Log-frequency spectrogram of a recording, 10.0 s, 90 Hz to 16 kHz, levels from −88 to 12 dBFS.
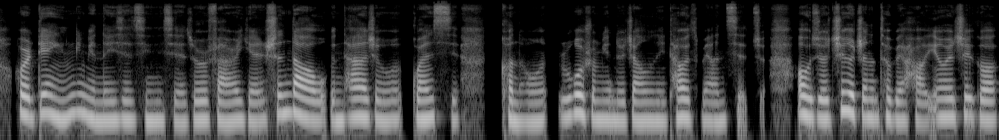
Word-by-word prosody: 或 230 -2 +6
者 - - -2
电 240 +2 +2
影 210 +1 +1
里 245 - -2
面 210 -5 +1
的 185 - 0
一 185 - 0
些 190 0 -2
情 185 -1 -3
节， 180 -1 -6
就 190 +2 -2
是 190 - +2
反 185 -1 -2
而 180 +1 0
延 185 -1 -4
伸 235 +5 0
到 225 -5 +6
我 185 - -3
跟 185 0 -2
他 205 +2 +1
的 205 - +5
这 200 -1 -4
个 190 +2 -4
关 195 0 +2
系。 205 -2 -6 0.4
可 195 - +1
能 180 0 -2
如 205 +1 -3
果 240 +1 +6
说 215 -2 -4
面 190 0 0
对 185 -1 -1
这 185 - -4
样 185 -1 0
的 185 - -1
问 - - -2
题， 180 - -3
他 200 - -1
会 205 - +4
怎 195 - -21
么 185 - -6
样 180 0 -3
解 185 - -9
决？ - - -15 0.3
哦， 230 - +6
我 220 - +6
觉 205 0 -1
得 195 - +4
这 260 +8 0
个 255 - +7
真 210 -3 -1
的 200 - -1
特 205 +1 -2
别 190 -1 -2
好， 180 0 -4
因 205 - -5
为 205 0 +2
这 215 +1 -1
个， 195 -2 +1
195 Hz, 360 characters per minute, -23 LUFS, 185-205 Hz, 0.4 s, 个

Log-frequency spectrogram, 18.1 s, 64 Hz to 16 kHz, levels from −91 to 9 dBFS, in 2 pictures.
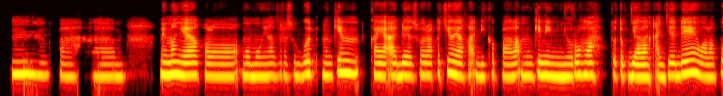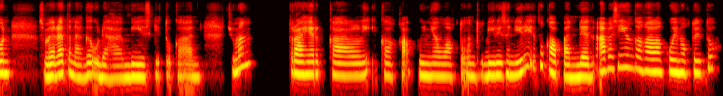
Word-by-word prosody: Mmm, 230 -2 +1
paham. 200 0 -6 0.4
Memang 230 +1 +5
ya 215 - +8 0.2
kalau 205 -1 -2
ngomongin 205 -1 -1
hal 205 - -8
tersebut 210 +2 -2 0.2
mungkin 215 +4 +2 0.3
kayak 215 -1 +4
ada 210 0 +2
suara 215 +1 -2
kecil 230 +3 -1
ya, 210 - +2
Kak, 205 - -2
di - - -1
kepala 205 0 -2
mungkin 215 +1 +2
yang 205 - +2
nyuruh 200 +2 +1
lah 220 - +2 0.2
tetap 210 -2 -3
jalan 195 0 +4
aja 210 +2 0
deh 235 +4 +5
walaupun 200 +4 0 0.4
sebenarnya 210 +4 +2
tenaga 210 -3 -1
udah 195 -4 -1
habis 195 +1 -1
gitu 215 0 -10
kan, 195 -2 -6 0.3
cuman 315 +8 0 0.5
terakhir 230 -2 +3
kali 210 -1 -1 0.2
Kakak 205 -2 -4
punya 210 -1 -1
waktu 200 0 -6
untuk 205 +1 -5
diri 215 +1 +1
sendiri 235 - -1
itu - - -4
kapan 230 - +1
dan 200 -1 +3
apa 280 +4 +4
sih 340 +2 -3
yang 335 - -3
Kakak 275 -4 +1
lakuin 255 -1 +2
waktu 245 0 -3
itu? 275 +6 -8
215 Hz, 170 wpm, -22 LUFS, 200-230 Hz, 0.5 s, ya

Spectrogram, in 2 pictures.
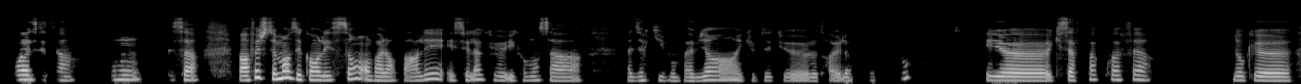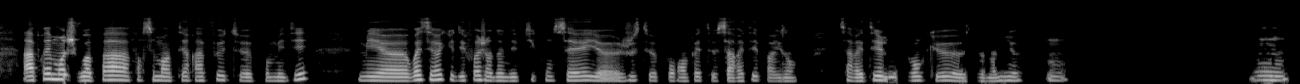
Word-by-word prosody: ouais 220 0 +8
c'est 205 -1 -11
ça, 190 -1 -4 0.4
mmh, 220 +1 +1 0.3
c'est 205 - -16
ça. 205 -2 +2 0.4
Bah, 195 - +9
en 200 - +7
fait, 320 - +7
justement, 305 0 +7
c'est 235 -6 +4
quand 205 0 +4
on - - +7
les 195 0 +2
sent, 245 +4 +1
on 235 -6 +3
va 185 -2 +2
leur 180 0 0
parler 230 +8 0
et - - -5
c'est 185 - -6
là, 225 - +1
qu'ils 195 -4 -5
commencent 190 +3 -7
à 170 0 0 0.5
à 175 - -6
dire 185 +2 -6
qu'ils 185 -2 -11
vont 170 -1 -7
pas 170 -1 -4
bien 170 - +1
et 100 - -3
que - - -18
peut-être 175 -1 -12
que 90 +1 -3
le 165 - -4
travail - - -4
leur 170 - -4
stress 175 0 -23
et - - -46 0.2
tout 300 +3 -6 0.7
et 190 -1 +3
heu, 175 -1 +6
qu'ils - - -7
savent 190 -2 +1
pas 225 0 -3
quoi 215 -1 -3
faire. 215 -2 -3 0.8
Donc 190 -1 -4
heu, 180 -1 +5 0.3
après 195 +7 +6
moi 235 0 +7
je - - +11
vois 185 0 +3
pas 205 +1 +4
forcément 190 0 -3
un - - -2
thérapeute, 185 +2 -7
heu, 165 -1 -4
pour 170 - -9
m'aider, 190 +11 -3 0.5
mais, 185 -2 0
heu 170 0 +4
ouais 210 +4 +3
c'est 220 0 -2
vrai 225 +1 +3
que 215 - -7
des 185 -1 -5
fois 210 +1 -1
je 195 - -2
leur 175 - -4
donne 175 -1 -3
des 170 0 -5
petits 215 - -15
conseils, 185 0 -2
heu, 90 - -2
juste, 185 +2 -9
heu, 175 - -7
pour 175 -1 -6
en 160 0 -5
fait, 180 +1 -8
heu, - - -9
s'arrêter, 165 +4 -4
par 155 -5 -10
exemple. 155 0 -9 0.4
S'arrêter 175 +3 -1
le - - -2 0.2
temps 185 +1 -3
que, 180 - -8 0.2
heu, - - -2
ça 160 - -9
va 155 0 -5
mieux 180 +1 -4 0.3
mmh. 185 - -9 1.8
Mmh 200 0 -5
mh. - - -6
185 Hz, 220 wpm, -23 LUFS, 175-205 Hz, 1.8 s, je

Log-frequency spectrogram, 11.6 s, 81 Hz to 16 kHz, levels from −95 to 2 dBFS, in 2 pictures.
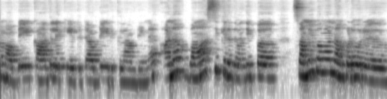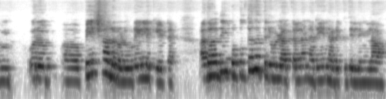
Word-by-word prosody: நாம 255 -3 -1
அப்படியே 230 +2 -3
காதில 220 +2 -1
கேட்டுட்டு 215 0 -5
அப்படியே 225 +2 -5
இருக்கலாம் 205 -2 -7
அப்படின்னு. 195 +5 -10 0.2
ஆனா 280 +7 +6 0.3
வாசிக்கிறது 300 +1 +1
வந்து 235 +3 -7
இப்ப 265 -1 0 0.6
சமீபமா 340 +4 +5
நான் 275 -2 +4
கூட 260 - +5
ஒரு 235 -2 +1 0.8
ஒரு 240 -1 +2 0.4
ம், 215 0 -3
பேச்சாளருட 290 -7 +2
உரையில 240 +3 -1
கேட்டேன். 200 -1 -4 0.4
அதாவது 285 +4 +5
இப்போது 280 -4 +1
புத்தக 375 +7 +3
திருவிழாக்கள் 235 -4 0
எல்லாம் 230 0 -5
நறைய 220 +1 -4
நடக்குது 210 0 -4
இல்லைங்களா, 200 -1 -3
235 Hz, 145 wpm, -19 LUFS, 215-280 Hz, 0.8 s, ஆனா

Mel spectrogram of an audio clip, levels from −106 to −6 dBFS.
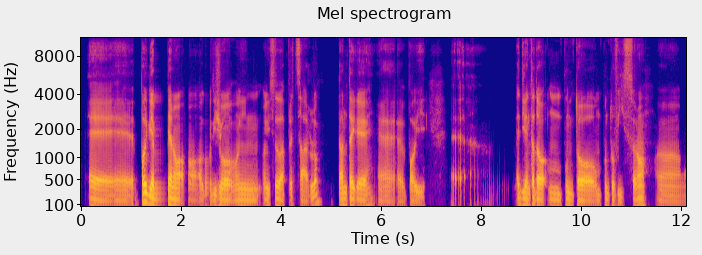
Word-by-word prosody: Ehm, 80 -2 0
poi 135 +3 +7
pian 85 -7 +4
piano 90 -2 +4
ho, 80 +1 -5
come 90 -1 -8
dicevo, 85 +1 0
ho 80 +2 -3
in 80 -1 -2
ho - - -8
iniziato 90 +1 0
ad - - +1
apprezzarlo, 130 - -3 0.3
tant'è 90 0 +3
che, 85 +1 +1
ehm, 75 -1 -6
poi, 75 -2 -2 0.5
ehm, - - -15 1.2
è 100 - -1
diventato 90 -3 +3
un 85 -2 -4
punto 80 -3 +2
un 80 0 -7
punto 85 +1 -4
fisso, 80 +1 -6
no 95 +1 +1 0.2
uhm, 75 -1 -5
85 Hz, 135 wpm, -25 LUFS, 80-90 Hz, 1.2 s, poi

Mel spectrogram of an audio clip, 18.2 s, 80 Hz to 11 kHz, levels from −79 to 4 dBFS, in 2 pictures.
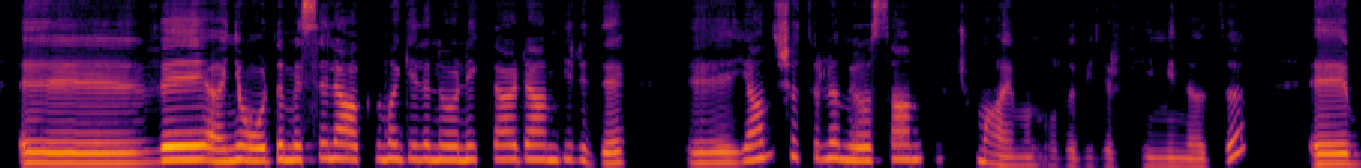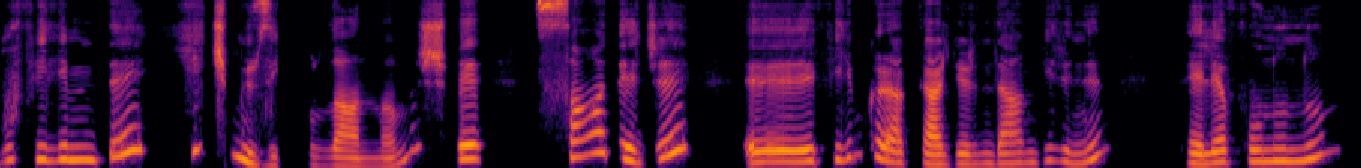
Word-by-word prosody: eee, 195 0 +1
ve, 260 +1 +8
hani, 240 +2 +1
orada, 245 +1 +1
mesela, 270 +2 +1
aklıma 270 +1 -4
gelen 270 0 -4
örneklerden 265 0 -2
biri 250 -6 -10
de, 200 +1 -2 0.4
eee, 195 -1 -6
yanlış 235 - -3
hatırlamıyorsam 270 -3 -3
"Üç 265 - -25
Maymun" 160 -8 -8
olabilir 145 -1 -19
filmin 145 -2 -11
adı. 135 - -7 0.5
Eee, 185 +1 +3
bu 235 +8 -9
filmde 260 +3 -1 0.4
hiç 435 -5 +2
müzik 175 - +1 0.2
kullanmamış 150 - -2
ve 270 0 +5 0.3
sadece, 310 - +5 0.5
eee, 215 +1 +4
film 265 +8 -7
karakterlerinden 190 - 0
birinin 240 - -6 0.4
telefonunun 225 - -1
235 Hz, 100 wpm, -23 LUFS, 195-265 Hz, 0.5 s, ve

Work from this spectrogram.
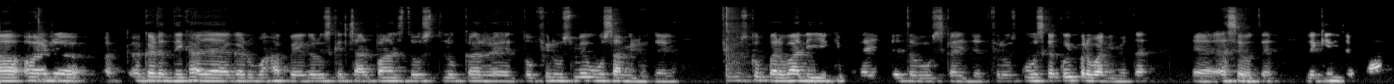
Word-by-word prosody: और 160 +2 +6 0.7
अ, - - -2
क 150 - -17
अगर 170 0 +4
देखा 160 +2 +4
जाए 155 -1 +6
अगर 155 0 -1
वहाँ 155 +1 0
पे 150 -1 -1
अगर 155 +1 -2
उसके 155 +1 -3
4-5 155 +1 0
दोस्त 155 0 -4
लोग 155 0 -5
कर 155 -1 -1
रहे 150 0 -3
हैं 145 0 -5
तो 150 - -5
फिर 165 -1 -2
उसमें 160 +2 -1
वो 165 -2 0
शामिल 150 -3 +1
हो 135 - -3
जाएगा। 130 0 -6 0.5
फिर 175 - -6
उसको 180 +1 -6
परवाह 165 -1 +5
नहीं 160 -1 +3
है 155 - 0
कि 170 - -10
जो 165 - -7 0.2
मेरा 145 - -2
इज़्ज़त 150 +1 -6
है 150 - -3
वो 145 0 -7
उसका 145 0 -6
इज़्ज़त। 135 -2 -8
फिर 150 - -11
उसको 155 +2 -6
उसका 160 +1 +2
कोई 175 0 +3
परवाह 150 -4 +5
नहीं 145 -1 -8
होता। 135 +2 -3
अ, 145 0 -13 0.7
ऐसे 150 +1 +3
होते 140 -2 0
हैं 145 +1 -8 0.3
लेकिन 155 +2 +2
जब - - -4 0.2
बा 410 - +6
155 Hz, 220 wpm, -20 LUFS, 150-160 Hz, 0.7 s, और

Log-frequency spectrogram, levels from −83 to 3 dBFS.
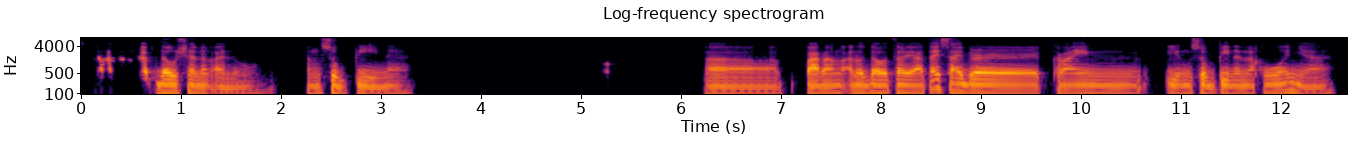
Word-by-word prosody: nakatanggap - - -5
daw 105 -1 +7
siya 100 +1 -1
ng 95 -1 -3
ano, 85 +2 -6 0.5
ng 90 - -5
subpoena. 90 -2 -4 2.9
Ah, 90 -1 -2 0.3
parang 95 +1 +5
ano 100 +1 0
daw 100 0 +5
'to 105 - +1
yata 100 +7 +3
eh, 150 - +2
cybercrime 100 -2 +2 0.7
yung 100 -2 -3
subpoena 95 0 -1
na 95 0 -3
nakuha 105 +3 -2
niya, 90 -2 -6
95 Hz, 95 wpm, -23 LUFS, 90-100 Hz, 2.9 s, daw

